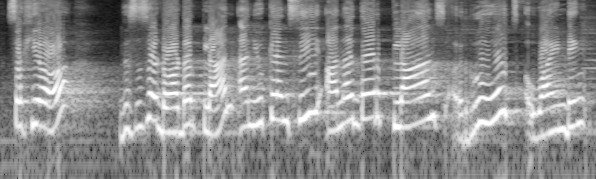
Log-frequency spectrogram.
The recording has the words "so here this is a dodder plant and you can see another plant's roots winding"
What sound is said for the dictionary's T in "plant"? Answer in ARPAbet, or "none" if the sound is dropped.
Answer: none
